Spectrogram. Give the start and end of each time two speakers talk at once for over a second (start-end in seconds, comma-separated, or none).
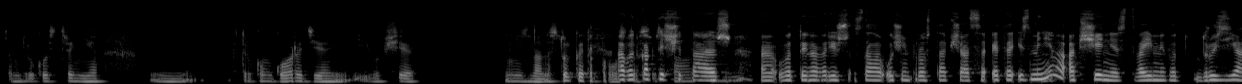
6.2-7.5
